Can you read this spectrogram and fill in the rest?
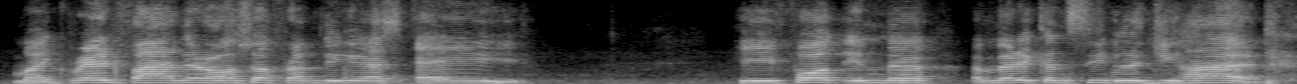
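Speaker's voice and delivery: put-on Dictator accent. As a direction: ham up the Dictator movie accent. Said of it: "There was a movie called The Dictator".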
